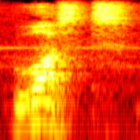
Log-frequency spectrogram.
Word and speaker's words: washed: This ed is pronounced as washed. Washed.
